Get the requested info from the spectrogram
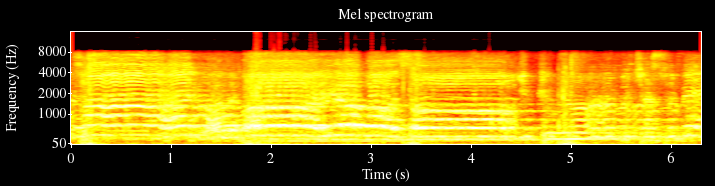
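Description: Male voice chanting a Kashmiri noha (Muharram lament) through a microphone and loudspeaker, in long, wavering sung lines, with other voices chanting along. A low thump recurs about every second and a half.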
